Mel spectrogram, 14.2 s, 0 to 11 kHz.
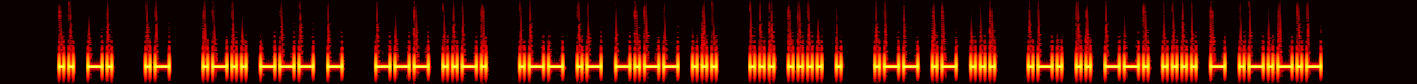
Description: Morse code, heard as a keyed tone, about 25 wpm, 700 Hz. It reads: IN A LOT OF WAYS SHE WAS RIGHT.
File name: practice / 25wpm / Sentences with 4-Word Phrases - 25wpm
